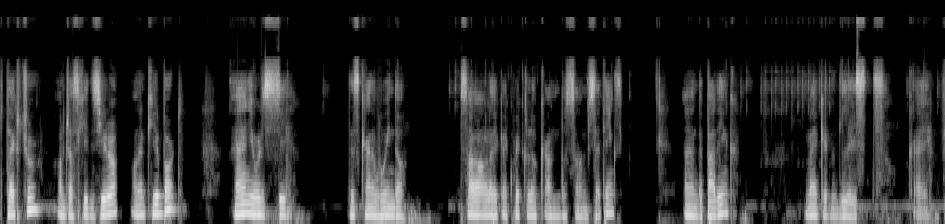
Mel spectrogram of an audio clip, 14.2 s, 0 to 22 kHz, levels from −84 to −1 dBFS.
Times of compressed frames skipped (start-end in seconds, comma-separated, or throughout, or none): 1.74-1.76, 4.19, 12.84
